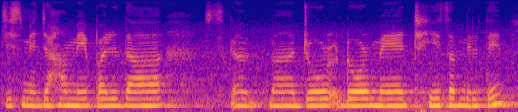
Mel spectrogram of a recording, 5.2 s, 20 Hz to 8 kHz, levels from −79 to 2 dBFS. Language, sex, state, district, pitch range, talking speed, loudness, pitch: Hindi, female, Arunachal Pradesh, Papum Pare, 190-195 Hz, 125 wpm, -14 LUFS, 190 Hz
